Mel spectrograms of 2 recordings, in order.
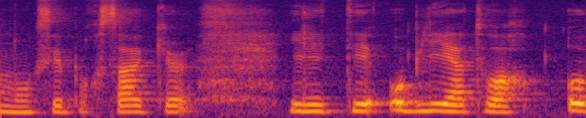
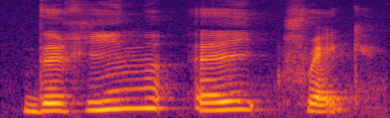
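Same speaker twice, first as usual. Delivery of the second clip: slow, careful English accent on the author's name; self-conscious English accent; 4 dB louder, much slower than usual. Shown as a demonstration. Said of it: "On admire mon accent anglais".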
